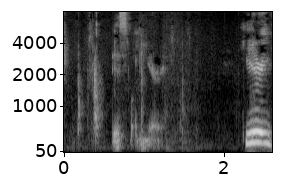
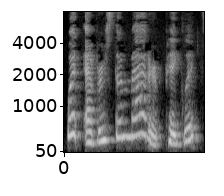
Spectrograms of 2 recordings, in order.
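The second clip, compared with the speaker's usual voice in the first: concerned question, starting high; lightly voiced Christopher Robin; 9 semitones higher than usual. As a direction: ask with gentle puzzlement, pitched up then settling. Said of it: "said Christopher Robin".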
